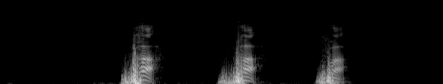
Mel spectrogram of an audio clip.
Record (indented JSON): {
  "exhalation_length": "4.4 s",
  "exhalation_amplitude": 32768,
  "exhalation_signal_mean_std_ratio": 0.31,
  "survey_phase": "beta (2021-08-13 to 2022-03-07)",
  "age": "18-44",
  "gender": "Male",
  "wearing_mask": "No",
  "symptom_cough_any": true,
  "symptom_new_continuous_cough": true,
  "symptom_sore_throat": true,
  "symptom_fatigue": true,
  "symptom_headache": true,
  "symptom_onset": "3 days",
  "smoker_status": "Never smoked",
  "respiratory_condition_asthma": false,
  "respiratory_condition_other": false,
  "recruitment_source": "Test and Trace",
  "submission_delay": "2 days",
  "covid_test_result": "Positive",
  "covid_test_method": "RT-qPCR"
}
